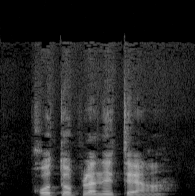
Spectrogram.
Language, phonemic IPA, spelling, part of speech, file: French, /pla.ne.tɛʁ/, planétaire, adjective / noun, LL-Q150 (fra)-planétaire.wav
- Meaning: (adjective) 1. planetary 2. worldwide, global; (noun) 1. orrery 2. epicyclic gear, planetary gear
